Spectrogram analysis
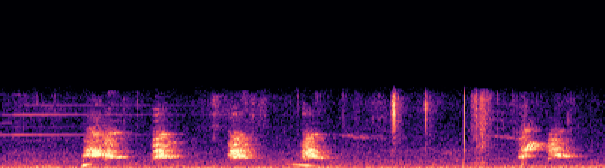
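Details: Tiny toy Maltese puppies, brothers and sisters let out together for the afternoon, give a quick run of about seven sharp, high-pitched yips, some with a faint whine, over a steady low hum.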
